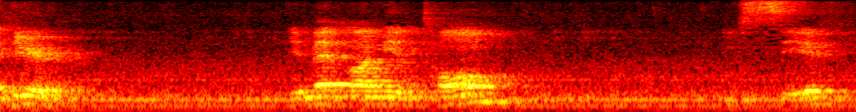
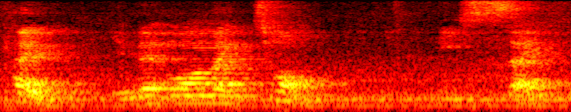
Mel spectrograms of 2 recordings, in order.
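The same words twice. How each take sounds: First: Low, slow Belfast accent with menace; Belfast threat. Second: Lightly imitated English accent; casual English mate vouching for a friend; easygoing line in a put-on English accent. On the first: Shown as a demonstration. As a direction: dour Belfast vouching that sounds ominous. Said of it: "sounds like I've done a fucking background check". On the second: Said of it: "I have English friends and they'll say".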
